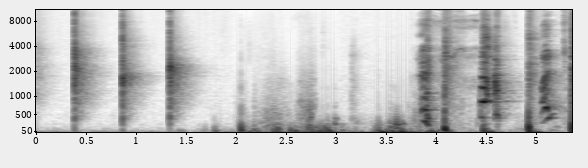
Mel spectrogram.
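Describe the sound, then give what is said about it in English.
Three sharp hand claps in a steady rhythm, made to sync recordings at the start of a recording session, each crisp and loud, followed by low muffled shuffling and a cluster of quicker, scattered clap-like snaps. “Need to clap or something? Yes, let's do it.”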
